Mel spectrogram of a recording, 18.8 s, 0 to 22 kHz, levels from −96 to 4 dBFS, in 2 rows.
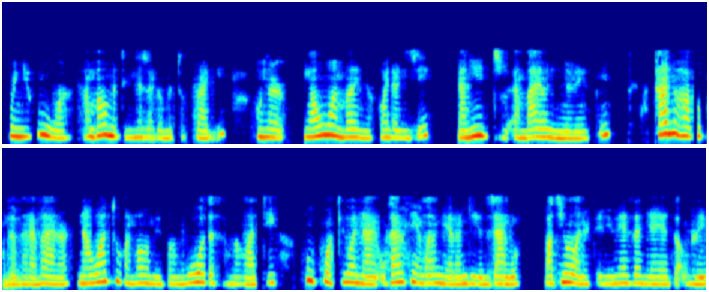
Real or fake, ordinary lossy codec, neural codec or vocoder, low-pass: fake; AAC, 24 kbps; codec, 24 kHz, 0.9 kbps, WavTokenizer, small release; 5.4 kHz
